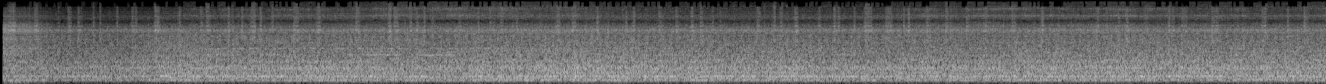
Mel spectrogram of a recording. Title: 1984 Nissan 720 4x4 with rough idle.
